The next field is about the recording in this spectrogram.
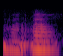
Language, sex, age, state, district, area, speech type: Tamil, female, 30-45, Tamil Nadu, Tiruvarur, rural, conversation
